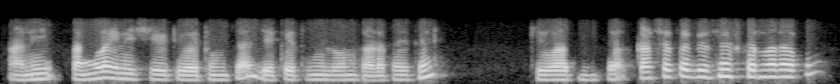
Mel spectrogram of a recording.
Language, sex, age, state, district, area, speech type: Marathi, male, 30-45, Maharashtra, Amravati, rural, conversation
